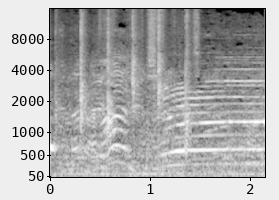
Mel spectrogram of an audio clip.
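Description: A group of men calling out and laughing, then from about a second in a long held 'ooh' at a steady pitch, like the start of a celebratory chant.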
